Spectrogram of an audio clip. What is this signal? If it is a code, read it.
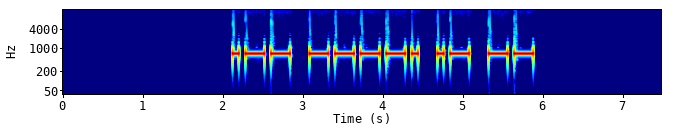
Morse code, heard as a keyed tone, about 15 wpm, 700 Hz. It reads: W9AM
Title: USA Call Signs - 4 Characters - Repeated 3x - 15wpm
